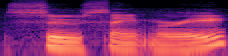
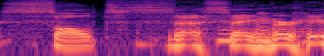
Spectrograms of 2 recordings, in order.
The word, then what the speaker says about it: Sault Ste. Marie: yes it is pronounced Sault Ste Marie it's spelled what you might say like salts say Marie but but it is Sue this is a Charming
